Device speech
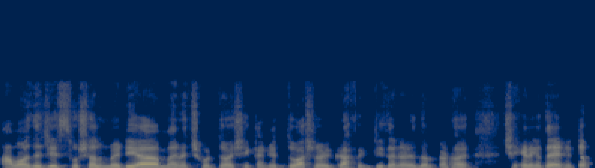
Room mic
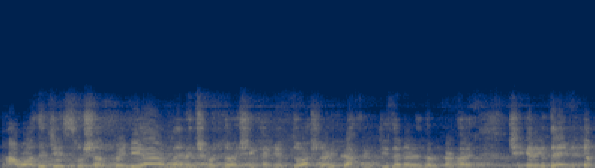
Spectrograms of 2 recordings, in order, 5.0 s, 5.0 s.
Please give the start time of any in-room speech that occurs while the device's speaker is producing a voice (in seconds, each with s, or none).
none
